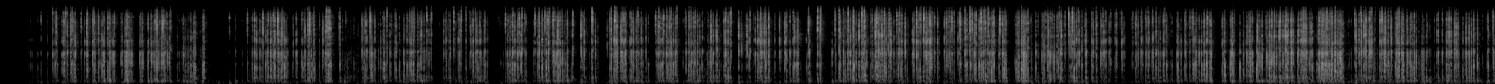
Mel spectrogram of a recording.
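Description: Long nails scratch and tap across the bristles of a black plastic pet brush. The result is a dense, bright, crackly rasp in quick bursts with brief silent gaps and almost no low end.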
